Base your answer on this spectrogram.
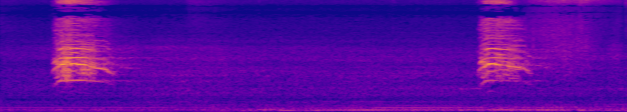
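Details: Red fox in the dark in breeding season, screaming to confirm territory against rivals; two loud, raspy, falling squeals about four seconds apart, with low rumbling background noise between them.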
